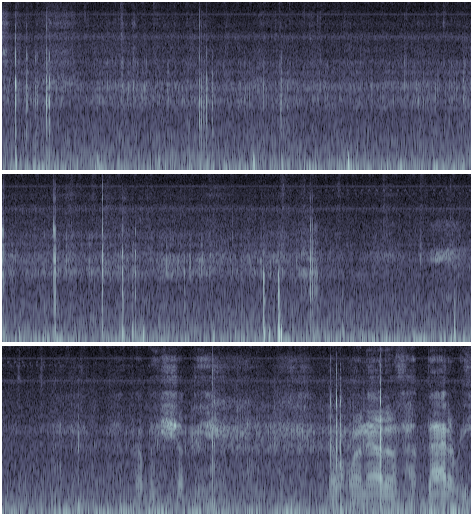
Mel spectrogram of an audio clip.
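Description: A bicycle frame clicks and clanks over bumps.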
